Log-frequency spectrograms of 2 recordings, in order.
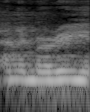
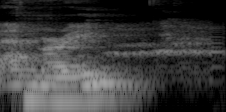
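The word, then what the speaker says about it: Annemarie: I just say a few words about Anne-Marie, and it's pronounced Anne-Marie in German, so I've just gotten into the habit of that. But Anne-Marie is the English version.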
